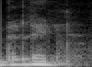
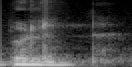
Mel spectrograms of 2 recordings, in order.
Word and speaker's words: Boleyn: How do you say it? Bullen? Bullen? When I listened to the audio guide, it was saying Bullen, but I always said Anne Boleyn, but it's obviously Anne Bullen.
